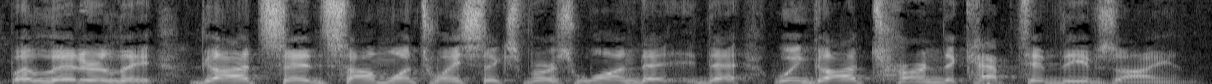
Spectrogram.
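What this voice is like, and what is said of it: Fast-talking New York and Oklahoma accent. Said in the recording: “I'm a New York Okie, talk New York speed. Okie accent makes me a Yokie.”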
